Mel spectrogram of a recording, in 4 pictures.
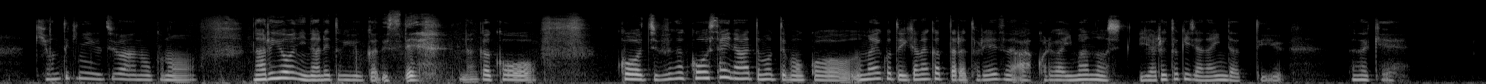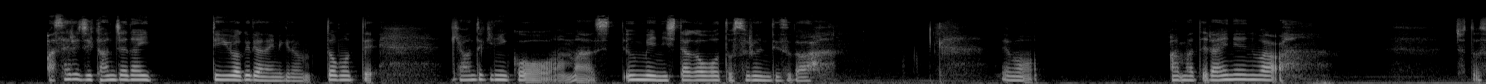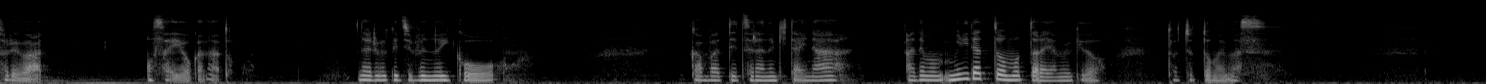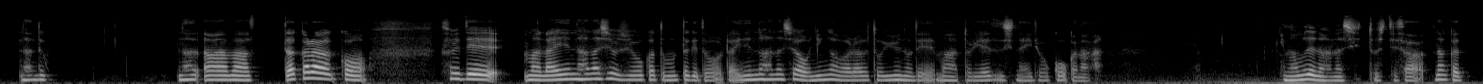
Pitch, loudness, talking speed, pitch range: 205 Hz, -30 LUFS, 275 characters per minute, 185-220 Hz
